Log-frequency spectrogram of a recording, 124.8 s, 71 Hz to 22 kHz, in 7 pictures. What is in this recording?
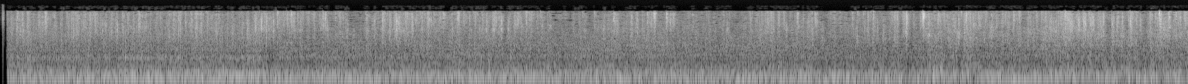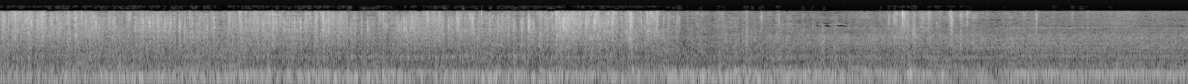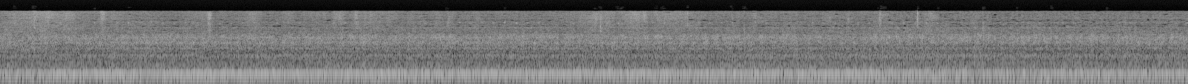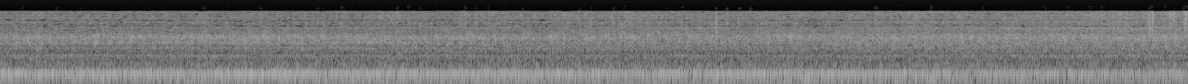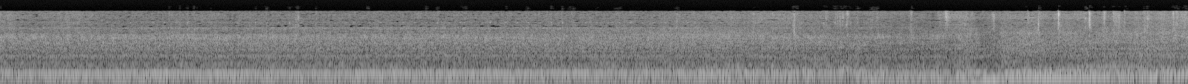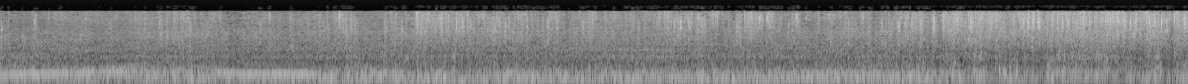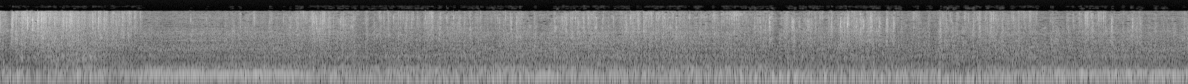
Humvee - Truck Driving Inside Convoy Assault Ops (P1U5o3hkt1o)
Driving in a Humvee.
